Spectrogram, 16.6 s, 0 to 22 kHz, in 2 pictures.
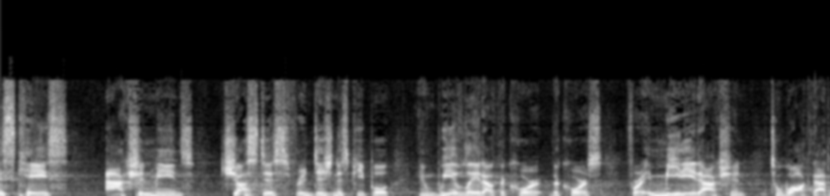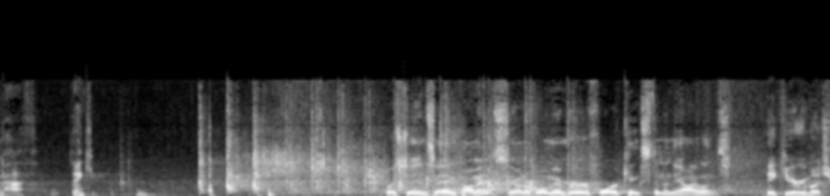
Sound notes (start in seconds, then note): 13.0 some Applause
